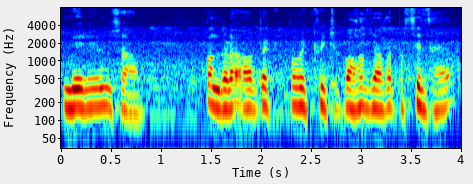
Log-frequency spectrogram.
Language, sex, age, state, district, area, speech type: Punjabi, male, 45-60, Punjab, Kapurthala, urban, spontaneous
